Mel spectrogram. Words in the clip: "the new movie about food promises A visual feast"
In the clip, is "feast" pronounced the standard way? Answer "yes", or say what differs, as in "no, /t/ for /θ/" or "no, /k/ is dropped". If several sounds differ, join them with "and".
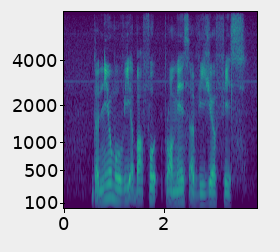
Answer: no, /t/ is dropped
